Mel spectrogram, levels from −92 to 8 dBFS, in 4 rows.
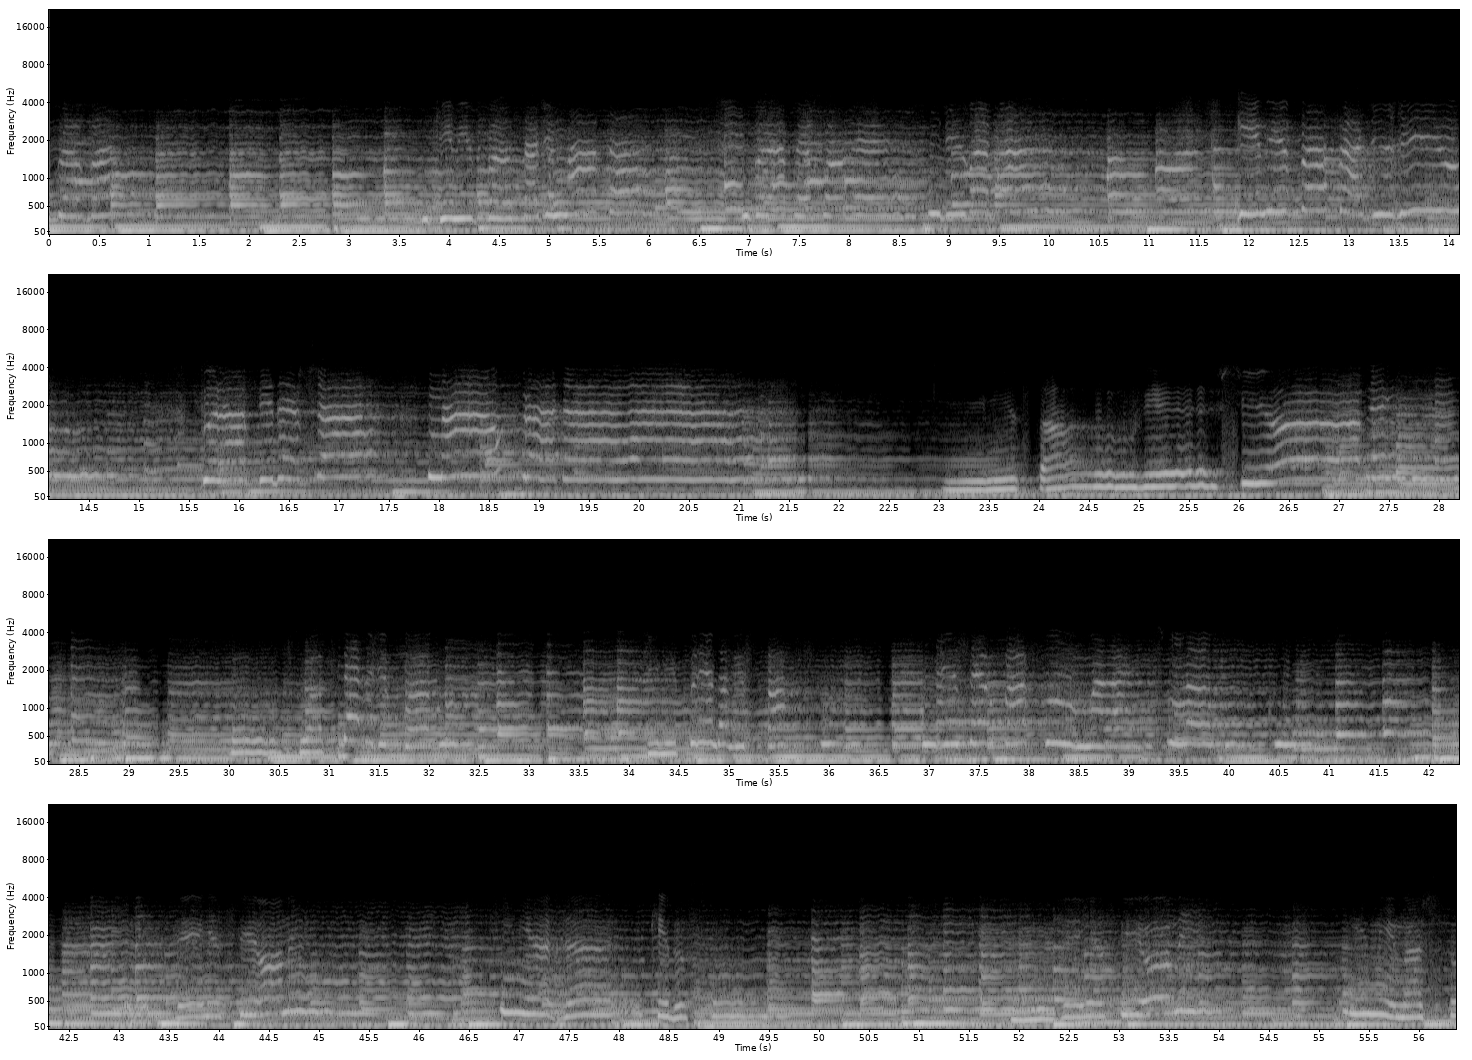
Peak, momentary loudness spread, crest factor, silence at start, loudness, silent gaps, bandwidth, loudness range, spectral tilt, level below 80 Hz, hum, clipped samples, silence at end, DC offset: -10 dBFS; 7 LU; 14 dB; 0 s; -26 LUFS; none; 3.2 kHz; 5 LU; -12.5 dB/octave; -30 dBFS; none; under 0.1%; 0 s; under 0.1%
